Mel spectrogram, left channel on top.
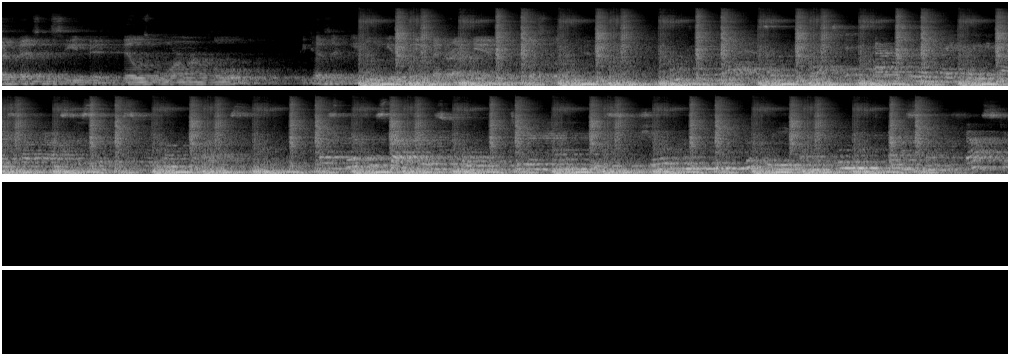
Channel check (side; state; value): right; silent; digital silence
